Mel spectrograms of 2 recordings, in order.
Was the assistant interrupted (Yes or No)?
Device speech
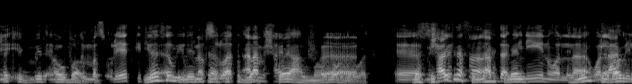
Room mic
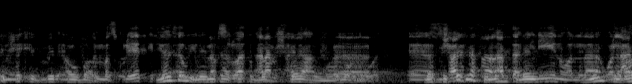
No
